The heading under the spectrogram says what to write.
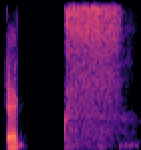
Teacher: you're putting the back of your tongue up there in the k position to stop the air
